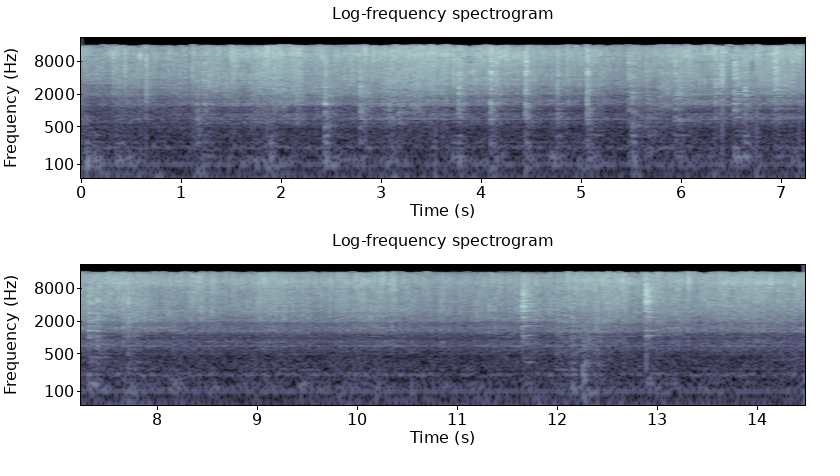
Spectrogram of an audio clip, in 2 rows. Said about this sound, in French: Voilà, donc après une petite coloration de 5-10 minutes environ, on va ajouter nos carottes.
